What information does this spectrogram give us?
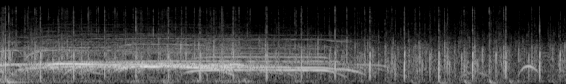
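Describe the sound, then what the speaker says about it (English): Audience at an outdoor charity walk for a cure breaking into loud, sustained applause with some cheering, dense clapping that holds for several seconds and then thins out into scattered claps. "Une bonne main d'applaudissement, s'il vous plaît."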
